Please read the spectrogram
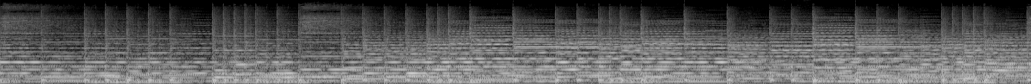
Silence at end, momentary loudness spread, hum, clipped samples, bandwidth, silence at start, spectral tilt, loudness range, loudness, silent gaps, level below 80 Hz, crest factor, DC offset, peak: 0 s; 4 LU; none; under 0.1%; over 20 kHz; 0 s; -5 dB/octave; 3 LU; -17 LUFS; none; -44 dBFS; 14 dB; 0.6%; -2 dBFS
